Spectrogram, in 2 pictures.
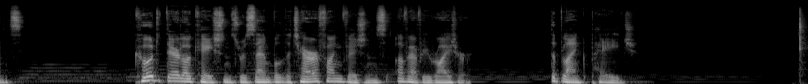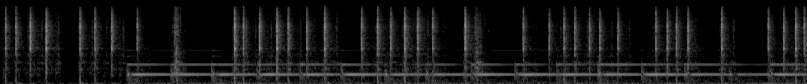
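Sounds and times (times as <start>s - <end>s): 
speech: 0.1s - 0.3s, 1.4s - 4.8s, 5.5s - 6.4s
manual typewriter keys clattering: 8.0s - 16.1s.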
